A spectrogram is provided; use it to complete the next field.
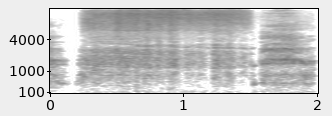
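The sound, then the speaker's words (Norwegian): A person demonstrates pursed-lip breathing: long, airy, hissing breaths pushed through half-closed lips, fairly soft, with two brief pauses between breaths and no talking. “For å utsette dette lufttrykksfallet vil man gjerne se at de puster mot halvveis lukkede lepper, sånn som dette.”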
